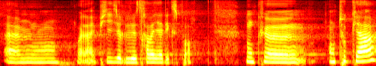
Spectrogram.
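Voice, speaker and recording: Her intonation stays monotone and flat. This woman's voice is at a medium pitch. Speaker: industry association research director. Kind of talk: conference keynote. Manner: hesitant, many fillers.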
